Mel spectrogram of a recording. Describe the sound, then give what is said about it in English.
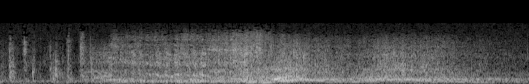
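A car engine turning over after its coil wire is pushed back in. A few quick cranking bursts catch into a steady running hum, which swells briefly midway before settling. “Here, see this wire? Pulled right out of the coil, probably jarred loose. I'll stick it back in. All right, see if she'll turn over now.”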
